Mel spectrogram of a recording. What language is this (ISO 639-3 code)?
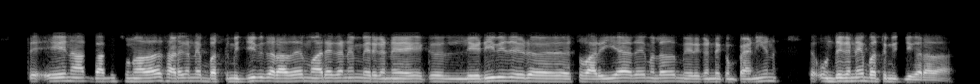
doi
